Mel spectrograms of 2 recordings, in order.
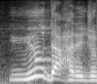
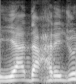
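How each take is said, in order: First: یدحرجو begun with yu, as yudahriju; یدحرجو pronounced yudahriju; first syllable yu. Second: یدحرجو begun with ya, as yadahriju; یدحرجو mispronounced as yadahriju; wrong first vowel ya. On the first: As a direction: say یدحرجو with u after the y. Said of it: "میگوی". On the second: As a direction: say یدحرجو with a after the y. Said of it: "نمیگیم". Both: Shown as a demonstration.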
